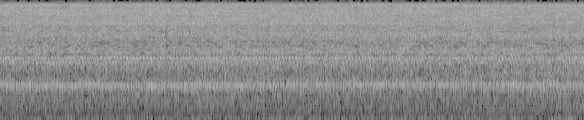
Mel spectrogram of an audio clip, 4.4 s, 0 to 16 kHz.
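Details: Portable 12 V piston tyre pump near 3 bar (about 2.8), cylinder getting hot, stopped soon for fear of burning the motor; fast, even high-pitched rattle, unchanged — normal running under load.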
